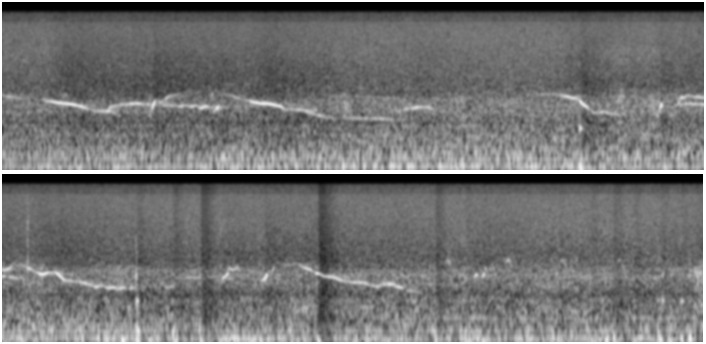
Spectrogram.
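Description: Wind rumbles and buffets outdoors.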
